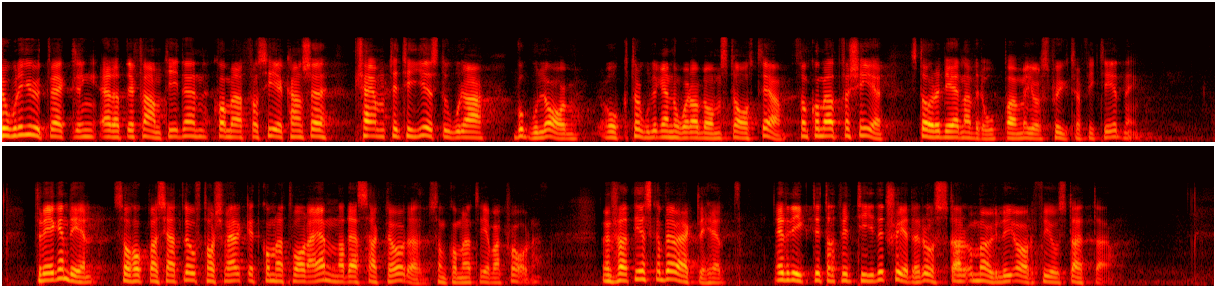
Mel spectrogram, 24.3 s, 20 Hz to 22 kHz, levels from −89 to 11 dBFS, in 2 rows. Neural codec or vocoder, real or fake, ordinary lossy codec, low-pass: codec, 16 kHz, 0.8 kbps, ZipCodec; fake; none; none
